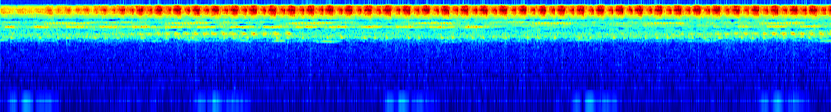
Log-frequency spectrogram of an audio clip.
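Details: Crickets chirping at night in a bright, rapid, evenly pulsed trill high above several steady shrill layers, with the volume swelling slightly after the first second.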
